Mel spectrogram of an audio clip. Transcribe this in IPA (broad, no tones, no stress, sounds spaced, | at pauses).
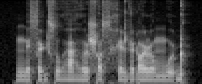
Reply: ŋ e s ɯ ɖ s u ɦ a ɦ ɯ ʂ ɔ s x e ɖ ɽ ɯ ɽ ɔ ɭ o m u ɖ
